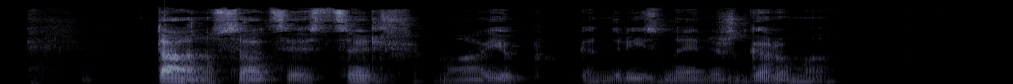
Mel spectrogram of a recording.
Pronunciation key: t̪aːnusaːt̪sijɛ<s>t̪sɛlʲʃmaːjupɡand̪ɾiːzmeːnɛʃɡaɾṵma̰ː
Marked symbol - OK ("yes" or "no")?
yes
